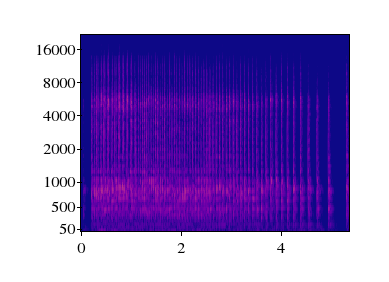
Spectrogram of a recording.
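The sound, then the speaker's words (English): Ticking of a spinning prize wheel. Sharp, bright clicks start fast and dense, then steadily slow and spread apart until the wheel stops, with no talk over them. “So let us spin the wheel.”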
